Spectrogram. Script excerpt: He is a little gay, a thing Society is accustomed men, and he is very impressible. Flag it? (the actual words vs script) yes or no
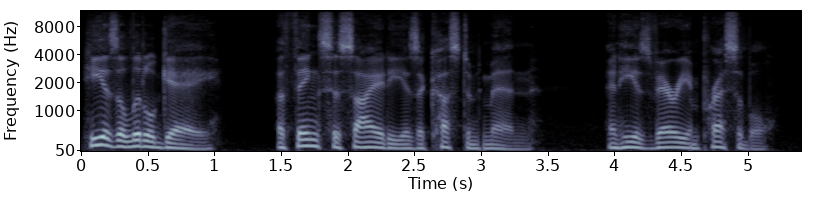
no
